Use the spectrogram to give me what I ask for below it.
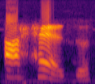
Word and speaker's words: ahead: Ahead of, per cui avanti di, mm-hmm, e me la pronunciano regolarmente ahead. Regolarmente. – Che sembra che uno stia tossendo, non lo so, che abbia qualcosa. – Aggiungono l'H all'inizio, che non serve. Per cui dico, no ragazzi, staccate la A dal resto della parola, a head.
